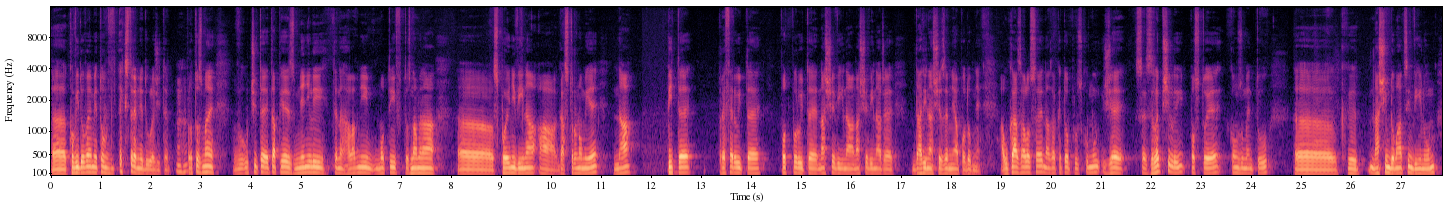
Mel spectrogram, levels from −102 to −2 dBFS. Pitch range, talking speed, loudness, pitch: 95-115 Hz, 105 wpm, -22 LUFS, 105 Hz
